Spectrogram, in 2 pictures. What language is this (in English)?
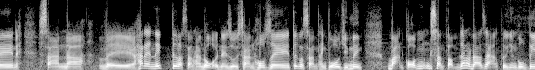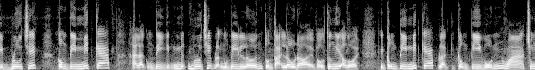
Vietnamese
